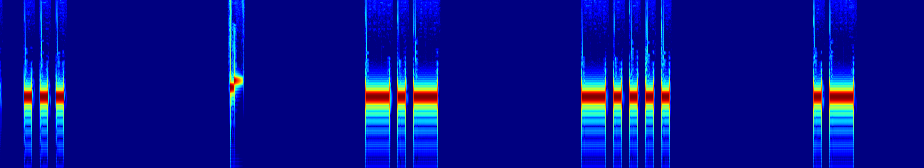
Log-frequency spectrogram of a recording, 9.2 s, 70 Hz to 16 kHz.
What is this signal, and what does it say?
Morse code, heard as a keyed tone, about 15 wpm, spaced as for 5 wpm, 700 Hz. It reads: S K6A
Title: USA Call Signs - 4 Characters - 6x Character Spacing - 15wpm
